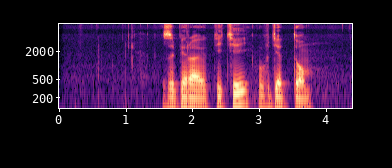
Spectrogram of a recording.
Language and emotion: Russian, neutral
